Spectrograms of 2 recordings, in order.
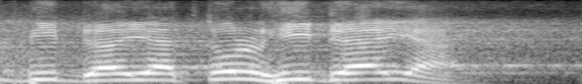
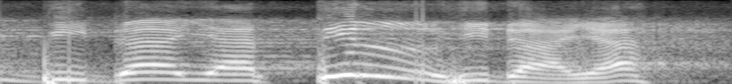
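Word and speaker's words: بداية الهداية: Karena deke maca Bidayatul Hidayah. Harus sebah dibacanya Bidayatil Hidayah karena anak huruf jerbe.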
